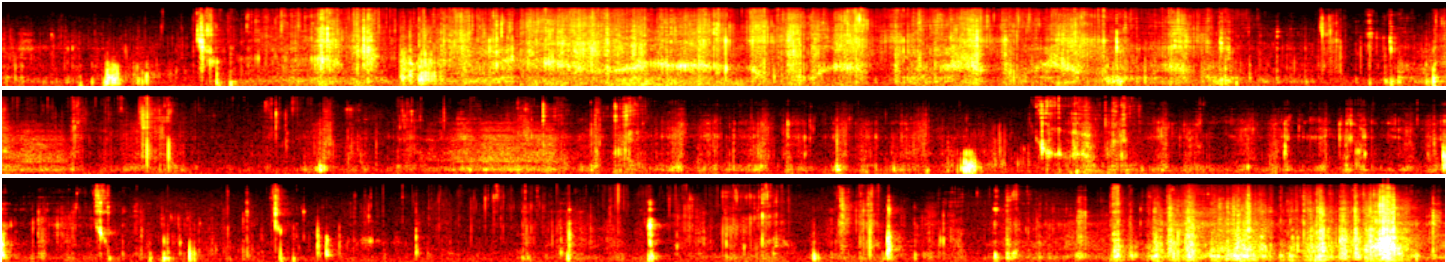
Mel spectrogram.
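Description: Close-miked mouth sounds of a man chewing McDonald's French fries and a burger: wet, clicky chewing, densest in the first several seconds and again near the end, with sparser chewing in between.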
